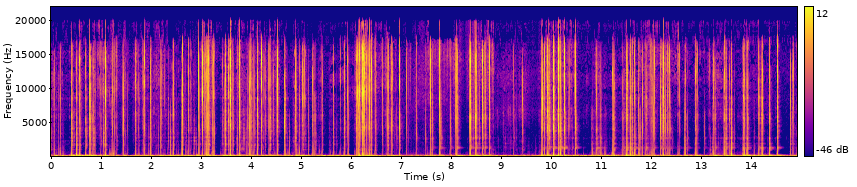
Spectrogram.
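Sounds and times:
microphone scratching: 0.0 - 14.9.

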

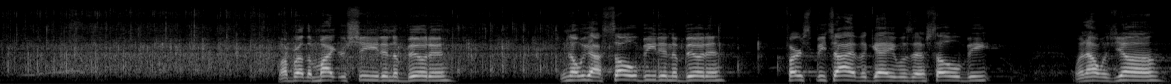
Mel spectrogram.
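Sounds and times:
audience applause: 0.0 - 7.0
speech: 2.8 - 4.6, 5.6 - 7.3, 7.9 - 10.0, 10.8 - 11.7.

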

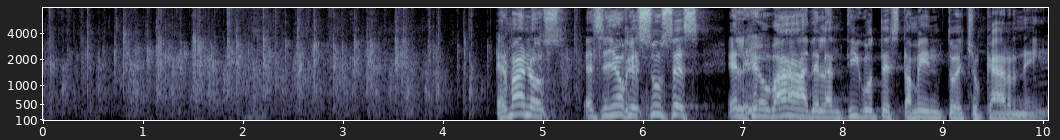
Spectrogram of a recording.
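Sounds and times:
audience applause: 0.0 - 6.0
speech: 4.6 - 10.0.

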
